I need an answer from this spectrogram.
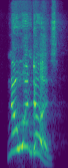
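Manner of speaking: loud, high exasperated retort; heated shout. Real, not acted. Heated rebuttal to critics.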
